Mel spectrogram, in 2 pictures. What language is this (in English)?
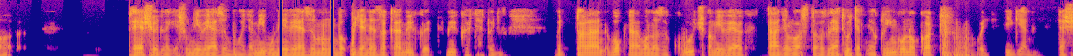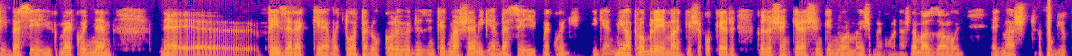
Hungarian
